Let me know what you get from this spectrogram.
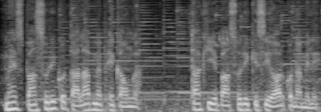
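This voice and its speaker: A naive young village man, played by a male actor, pleads in a moral tale. His pitch is average, and faint music sits behind him. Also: brisk, lightly acted. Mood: pleading. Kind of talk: dramatized story acting. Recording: music under the voice.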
